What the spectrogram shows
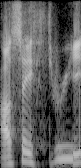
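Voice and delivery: cracked, breaking voice jumping high. While the group rates a character, speaker gives a score, voice cracking. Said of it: "my voice cracked".

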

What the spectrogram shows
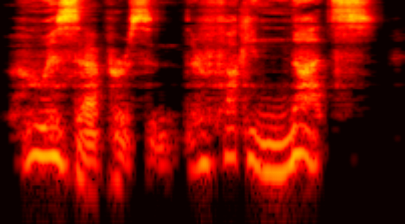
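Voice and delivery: harsh, very gruff, rough voice. Game narrator voices an unseen figure inside a building, very gruff voice. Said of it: "very gruff".

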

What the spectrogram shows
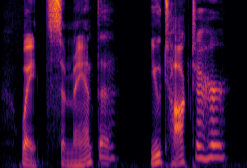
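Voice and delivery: derisive, scornful, high, swooping scoff. Hearing who the customer is, one man scoffs at the other. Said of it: "Manu scoffed".

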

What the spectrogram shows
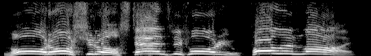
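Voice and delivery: very high, shouted, yelled soldier voice. Voicing a soldier in the courtyard who yells out: soldier yelling an order. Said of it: "he just yells out".

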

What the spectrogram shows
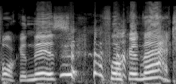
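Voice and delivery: very loud, shrill, high comic yell at full blast. Repeating the impression when teased: Billy Connolly impression. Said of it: "Billy Connolly, everybody".

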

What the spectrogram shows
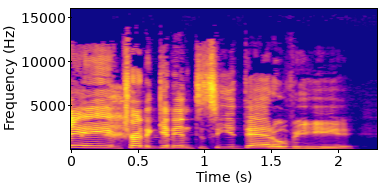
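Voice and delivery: very high-pitched, laid-back cool greaser voice. Retelling what Bobby said to Audrey on the podcast, in a Fonz voice. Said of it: "Because he's the Fonz".

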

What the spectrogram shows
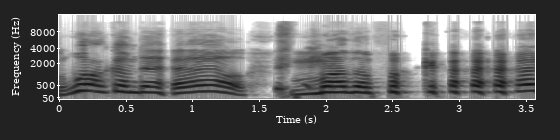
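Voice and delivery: very high, slow, drawn-out yell. Retelling a movie clip, imitating Keith David yelling. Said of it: "where he just yells".

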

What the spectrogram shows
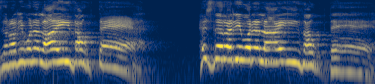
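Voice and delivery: put-on very loud, high, calling-out Irish accent. Redoing his bit as the irish guy at the end, in an irish accent. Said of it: "he was the Irish guy at the end".

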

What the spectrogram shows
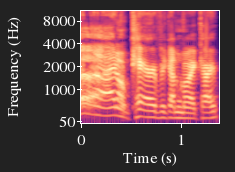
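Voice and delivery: put-on dismissive voice. Retelling an episode, acting out the father: imitating a MAGA dad. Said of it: "maga dad, who's like".

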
